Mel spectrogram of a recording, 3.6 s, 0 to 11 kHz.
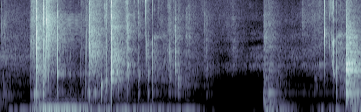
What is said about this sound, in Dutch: Is het tijd om een blikje te kraken? Ik heb hem wel leeg gekregen. Dat is weer fijn, want soms heb ik ook een blikje van 500 milliliter. En die zijn wat moeilijker te verhaspelen. In één aflevering in elk geval. Ik ga het blikje kraken.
